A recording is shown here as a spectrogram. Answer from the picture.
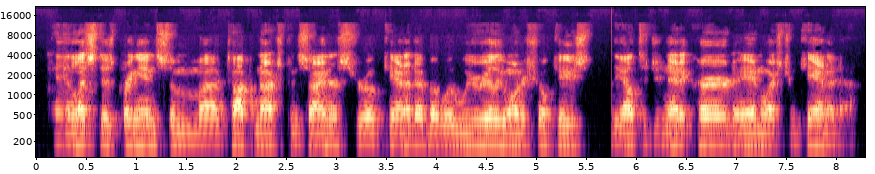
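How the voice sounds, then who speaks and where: A man with an unremarkable speaking voice, medium in pitch, with fairly even intonation. He talks at a moderate pace with hardly any pauses. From Alberta, Canada. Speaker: livestock auctioneer. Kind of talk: casual interview answer, storytelling.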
